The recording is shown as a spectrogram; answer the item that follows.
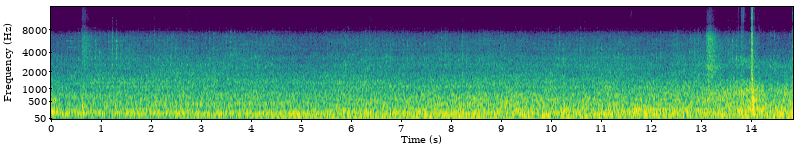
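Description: A motor vehicle engine idling steadily, a low hum under a noisy hiss; the low hum grows a little stronger about four seconds in.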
